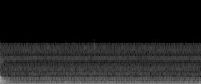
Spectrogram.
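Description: Faint, steady electrical mains hum with a low buzz and light hiss, unchanging throughout.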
